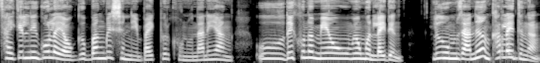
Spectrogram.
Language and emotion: Bodo, disgusted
